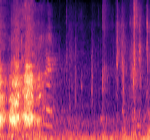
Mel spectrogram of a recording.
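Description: Alaskan Malamute barking at another malamute: one loud, gruff bark in two quick pulses during the first half-second, then quieter.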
